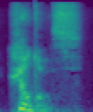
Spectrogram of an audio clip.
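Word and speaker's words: Huygens: he's a Dutch and so it's very difficult to pronounce his name but I'll give you the pronunciation it goes Hans yeah you hear it again here it is yeah now I cannot pronounce it that way so I'm just going to go ahead and call him Hygens.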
